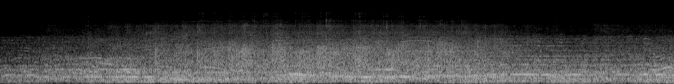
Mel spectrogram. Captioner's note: ceremonious music; audience clapping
